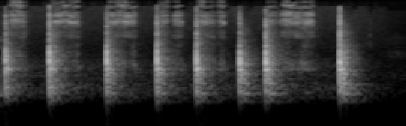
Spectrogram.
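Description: Pen strokes writing an answer during an eighth-grade algebra exercise: about eight short, distinct scratching strokes in a steady rhythm, close and clear, with no talking.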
